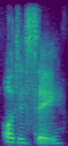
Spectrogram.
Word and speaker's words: OHDSI: So I'm going to just sort of briefly walk through sort of what is ODSI, as it's pronounced.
